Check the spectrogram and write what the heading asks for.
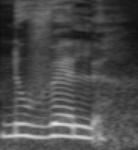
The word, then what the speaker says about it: nouvelle: different from that we did earlier it becomes nouvelle nouvelle n o u v e double l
